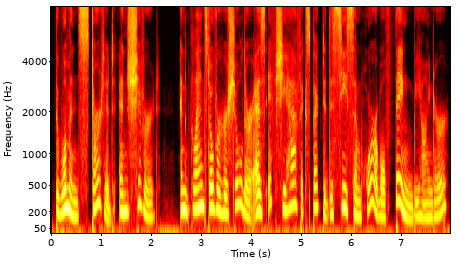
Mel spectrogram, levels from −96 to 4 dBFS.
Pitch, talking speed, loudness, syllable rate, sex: 200 Hz, 165 wpm, -18 LUFS, 4.6 syllables/s, female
